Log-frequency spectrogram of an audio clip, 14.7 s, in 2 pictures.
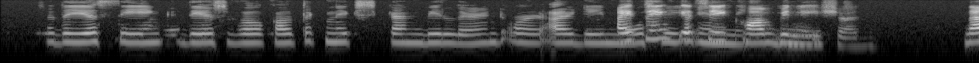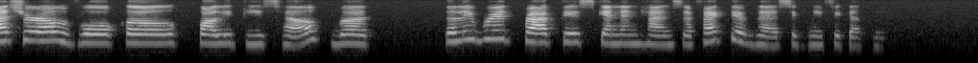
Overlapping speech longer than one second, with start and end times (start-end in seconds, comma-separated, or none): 4.6-6.2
